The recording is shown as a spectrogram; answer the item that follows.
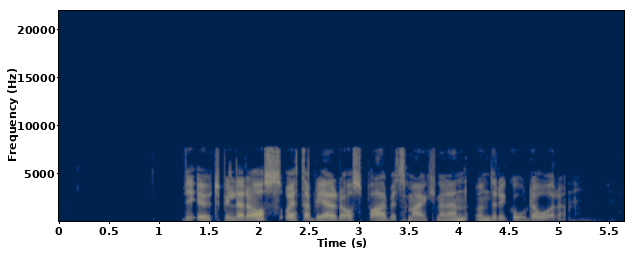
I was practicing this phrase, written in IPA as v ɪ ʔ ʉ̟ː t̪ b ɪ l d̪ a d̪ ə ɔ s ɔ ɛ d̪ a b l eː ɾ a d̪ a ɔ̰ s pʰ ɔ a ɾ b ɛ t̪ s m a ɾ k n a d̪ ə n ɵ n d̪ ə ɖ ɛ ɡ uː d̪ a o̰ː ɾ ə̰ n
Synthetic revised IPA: v ɪ ʔ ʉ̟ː t̪ b ɪ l d̪ a d̪ ə ɔ s ɔ ɛ t̪ a b l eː ɾ a d̪ ə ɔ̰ s pʰ ɔ a ɾ b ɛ t̪ s m a ɾ k n a d̪ ə n ɵ n d̪ ə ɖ ɛ ɡ uː d̪ a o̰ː ɾ ə̰ n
